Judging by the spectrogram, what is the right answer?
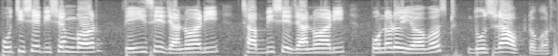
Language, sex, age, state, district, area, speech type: Bengali, female, 60+, West Bengal, Paschim Medinipur, rural, spontaneous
